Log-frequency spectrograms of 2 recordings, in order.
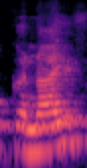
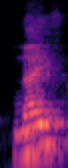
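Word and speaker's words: knife: नाइफ को कनाइफ नहीं कहा जाता अंग्रेजी में, ठीक है, नाइफ कहा जाता है, के साइलेंट होता है, आपको पता है।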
